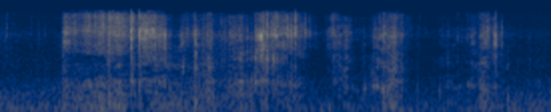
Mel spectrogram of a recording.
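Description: Crisp crunching bites of freeze-dried Granny Smith apple pieces, several close, sharp crunches in irregular bursts with brief quiet gaps, no speech.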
